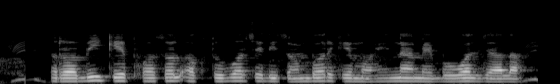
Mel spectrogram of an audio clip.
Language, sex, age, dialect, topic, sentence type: Bhojpuri, male, 18-24, Northern, agriculture, statement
